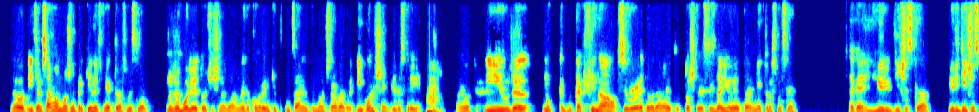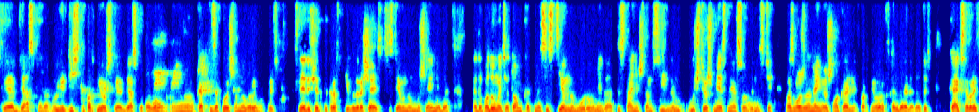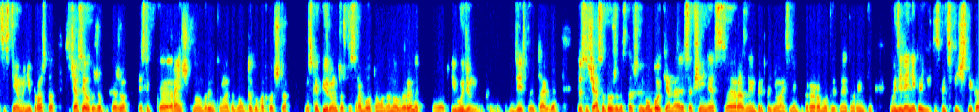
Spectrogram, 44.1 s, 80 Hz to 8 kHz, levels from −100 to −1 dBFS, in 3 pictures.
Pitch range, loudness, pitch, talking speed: 100-125 Hz, -23 LUFS, 110 Hz, 205 wpm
